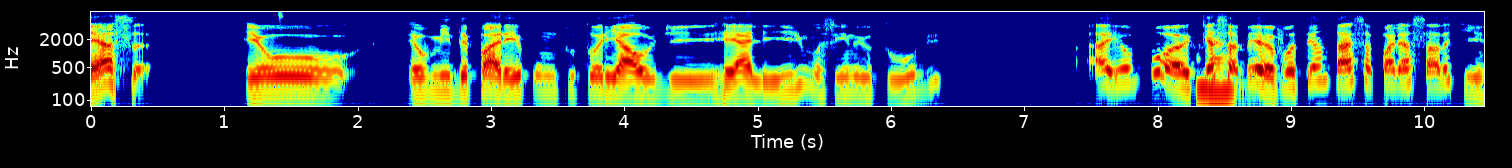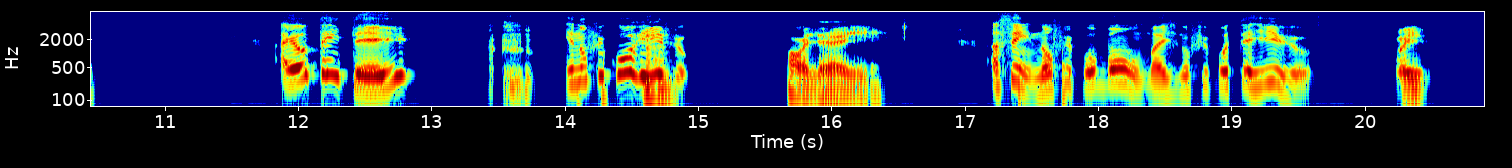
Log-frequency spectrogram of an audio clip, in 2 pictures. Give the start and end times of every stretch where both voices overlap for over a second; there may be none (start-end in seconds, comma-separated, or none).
none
